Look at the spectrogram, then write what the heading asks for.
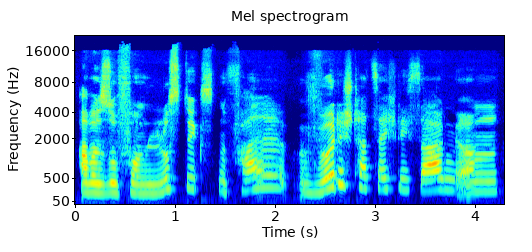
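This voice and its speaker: A young woman from northern Hesse who works as a citizen office clerk, chatting through interview answers as an animated storyteller. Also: fairly high pitch, measured pace, no echo, clean studio sound. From northern Hesse, Germany.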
